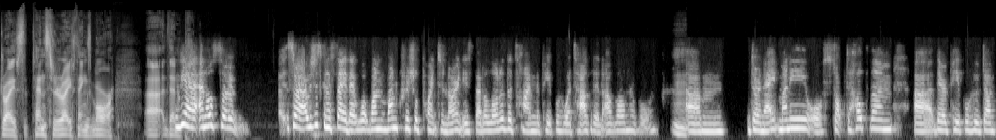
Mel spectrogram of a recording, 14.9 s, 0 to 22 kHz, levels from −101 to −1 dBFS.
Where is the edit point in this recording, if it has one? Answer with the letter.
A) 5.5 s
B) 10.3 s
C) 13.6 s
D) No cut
B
